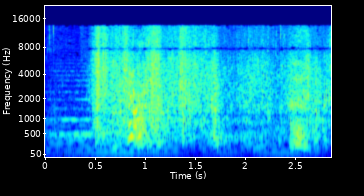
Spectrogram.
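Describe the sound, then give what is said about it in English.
A swimmer bursts up through the surface of a pool with a loud splash, followed by a couple of shorter splashes and sloshing, all with no talking. “He bursts up through the surface.”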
